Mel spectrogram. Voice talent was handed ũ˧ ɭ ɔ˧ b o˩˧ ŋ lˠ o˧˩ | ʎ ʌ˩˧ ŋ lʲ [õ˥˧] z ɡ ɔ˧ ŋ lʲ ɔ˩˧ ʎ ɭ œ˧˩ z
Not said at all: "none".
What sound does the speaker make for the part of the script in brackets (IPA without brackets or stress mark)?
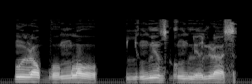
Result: õ˥˧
